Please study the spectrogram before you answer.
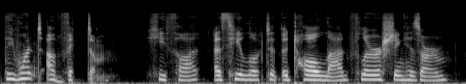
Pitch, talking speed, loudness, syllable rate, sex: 210 Hz, 205 wpm, -19 LUFS, 4.8 syllables/s, female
